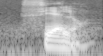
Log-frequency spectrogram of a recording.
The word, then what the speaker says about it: cielo: And then when it appears before an E or an I, it's going to sound like an S, central, cielo, central, cielo.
